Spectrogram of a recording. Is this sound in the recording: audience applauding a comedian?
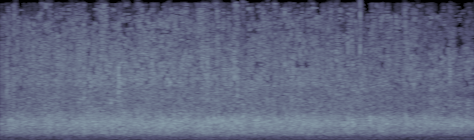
yes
